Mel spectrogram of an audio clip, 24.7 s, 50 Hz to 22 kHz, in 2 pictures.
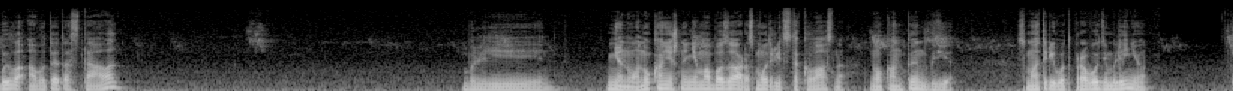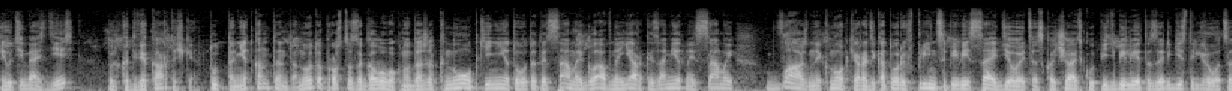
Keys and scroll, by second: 12.0 space, 15.3 super+я, 18.9 super+я.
